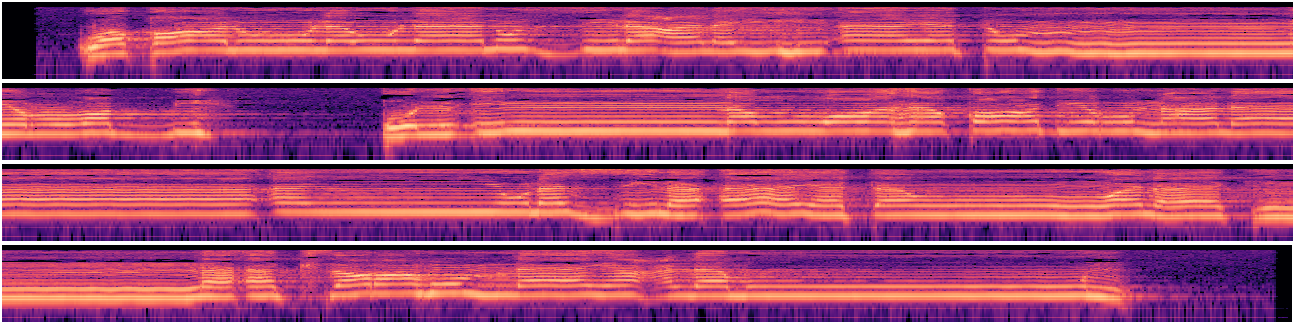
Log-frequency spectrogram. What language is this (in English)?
Arabic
